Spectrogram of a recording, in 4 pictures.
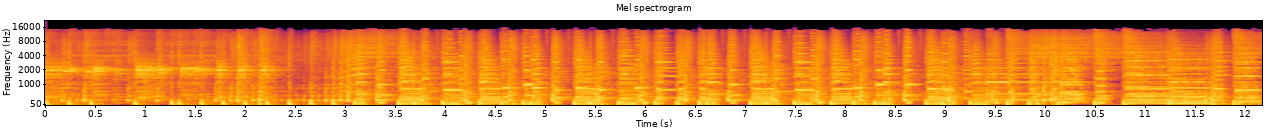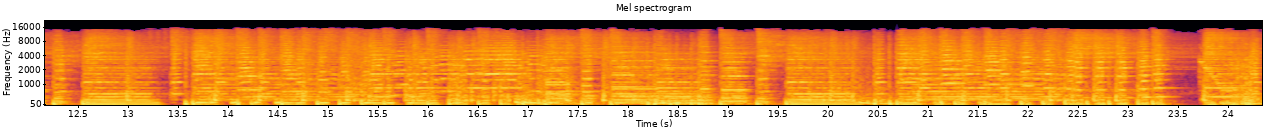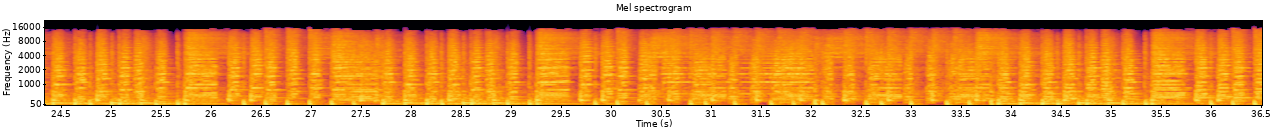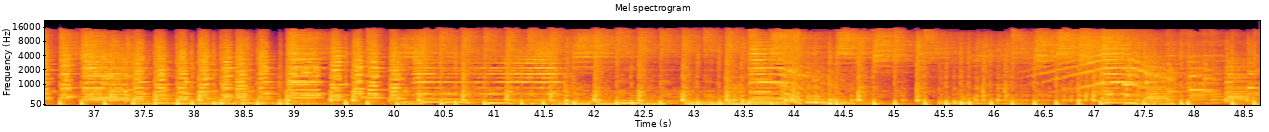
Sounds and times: Theme music: 0.0s - 42.2s, 42.9s - 44.6s, 46.4s - 48.6s
Soundtrack music: 0.0s - 44.7s, 46.4s - 48.6s.

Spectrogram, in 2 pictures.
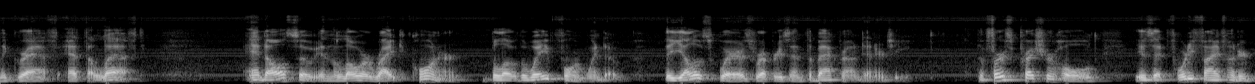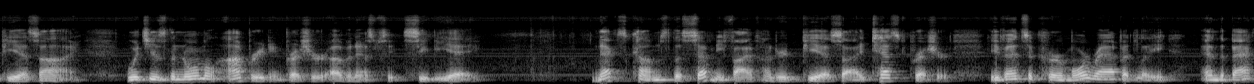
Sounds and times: Speech: 0.0s - 1.5s, 2.4s - 9.2s, 9.8s - 17.4s, 18.4s - 25.0s.

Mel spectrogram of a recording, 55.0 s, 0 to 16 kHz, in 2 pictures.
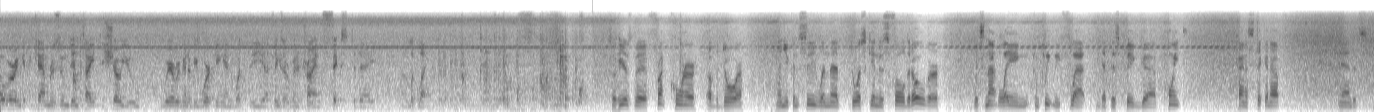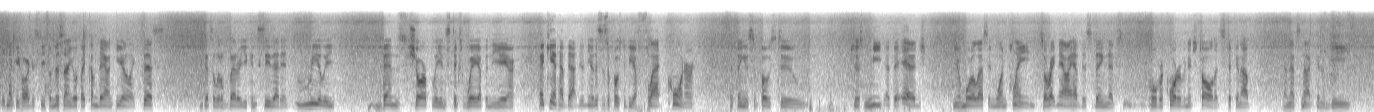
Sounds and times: Speech: 0.0s - 8.8s, 12.2s - 14.9s, 15.5s - 18.8s, 19.5s - 23.8s, 24.8s - 25.6s, 26.8s - 30.8s, 31.4s - 34.2s, 34.8s - 41.4s, 42.0s - 43.7s, 44.5s - 52.5s, 53.1s - 54.6s.

